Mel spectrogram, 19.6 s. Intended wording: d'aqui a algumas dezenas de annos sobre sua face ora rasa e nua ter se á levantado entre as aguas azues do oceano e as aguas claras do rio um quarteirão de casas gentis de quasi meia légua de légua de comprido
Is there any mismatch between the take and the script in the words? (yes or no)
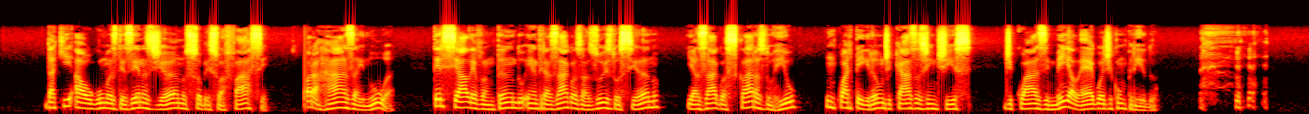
yes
